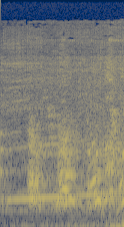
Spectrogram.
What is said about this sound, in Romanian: Hai că m-am oprit lângă câinele ăsta.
